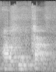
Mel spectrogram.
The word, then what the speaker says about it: avocat: You can see that the T is not pronounced because it is silent. So we pronounce it as avocat.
